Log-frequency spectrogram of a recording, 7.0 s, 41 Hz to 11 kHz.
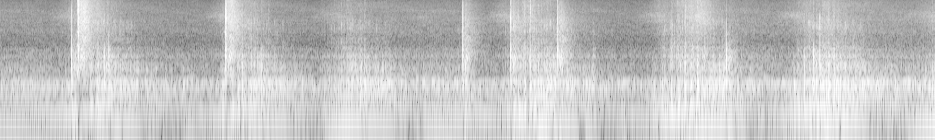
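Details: Aston Martin DB9 starting with lots of smoke: rough, surging idle with loud irregular pops and bangs about once a second over the rumble. Badly misfiring engine.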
